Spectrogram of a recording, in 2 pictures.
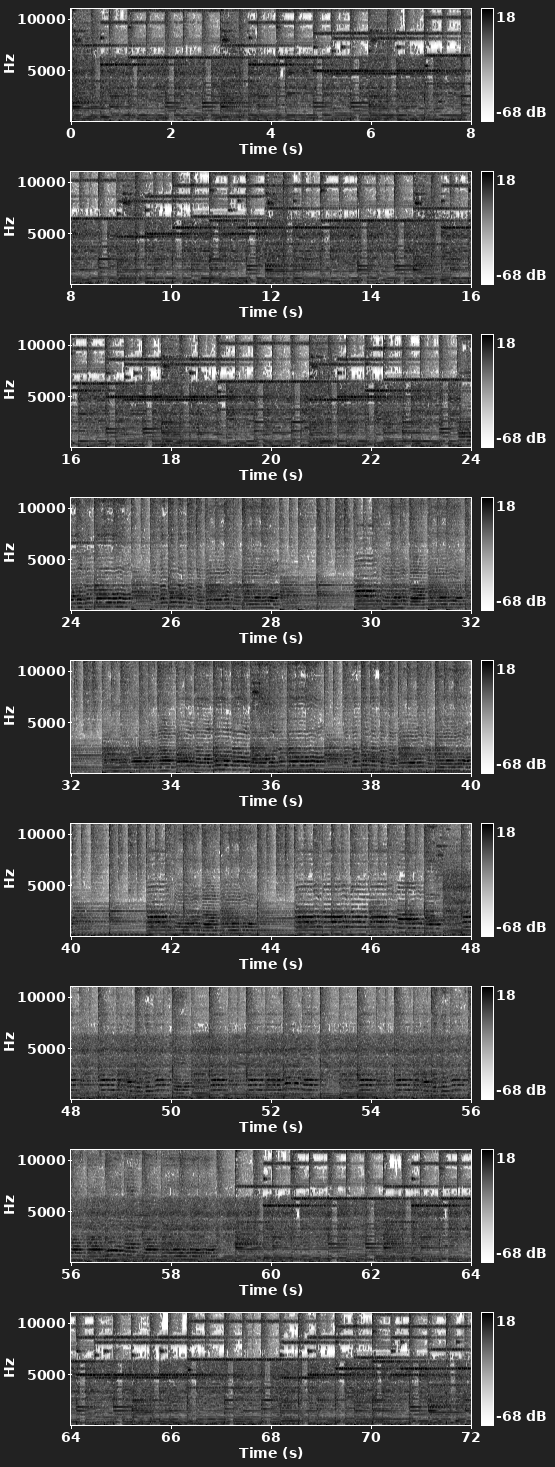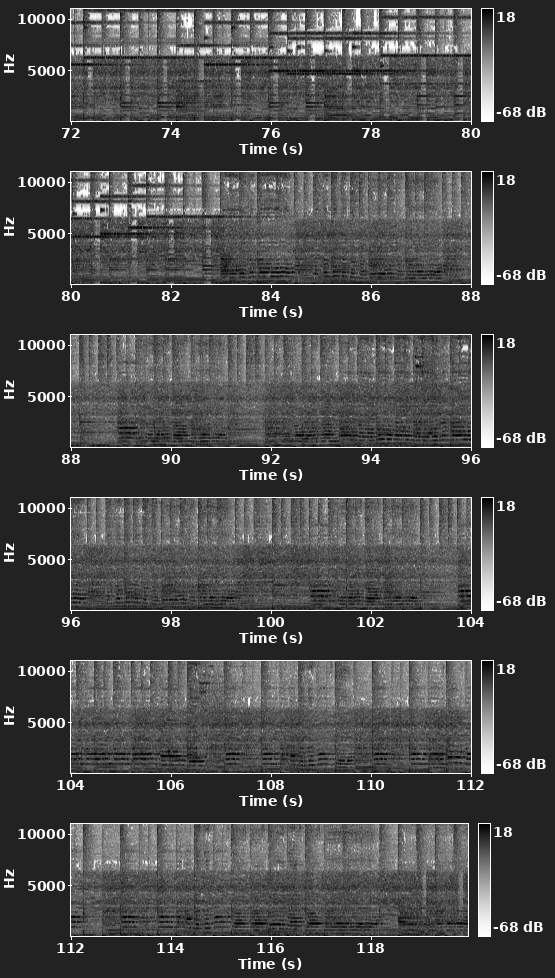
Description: イントロのキーボードリフからできてった。
全部ソフトシンセで作れた。
なんとか、歌ものっぽい曲にはなったな。。。
Ａメロのカノン進行とかもありきたりだけど、やっぱいいもんだな。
